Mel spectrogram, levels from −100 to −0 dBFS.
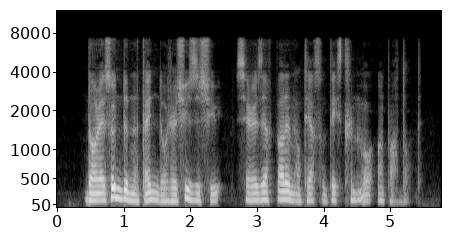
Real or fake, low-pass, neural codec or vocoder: fake; 7.2 kHz; codec, 16 kHz, 0.5 kbps, FunCodec, trained on LibriTTS, 25 frames a second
